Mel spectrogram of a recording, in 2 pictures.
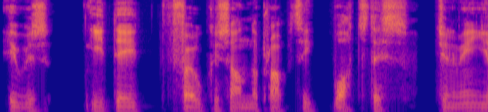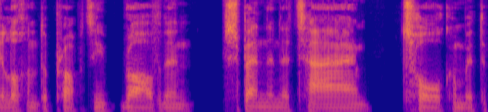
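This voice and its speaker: Male podcast host: low voice, chatty, keeps checking in with his guest, dry close sound. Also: no room sound. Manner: conversational, often checks in with listeners. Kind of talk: podcast interview conversation.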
